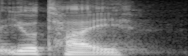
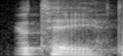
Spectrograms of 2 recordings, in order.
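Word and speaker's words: Yōtei: Ghost of, wie spricht man es denn? Yotei oder Yotai? – Yotei.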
